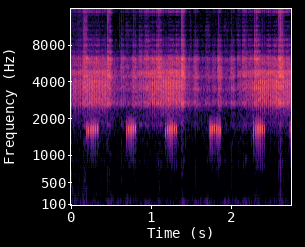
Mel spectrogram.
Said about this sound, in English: playing music with insects. He's recorded songs with a lot of them, with crickets and cicadas, and yes, even mosquitoes.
